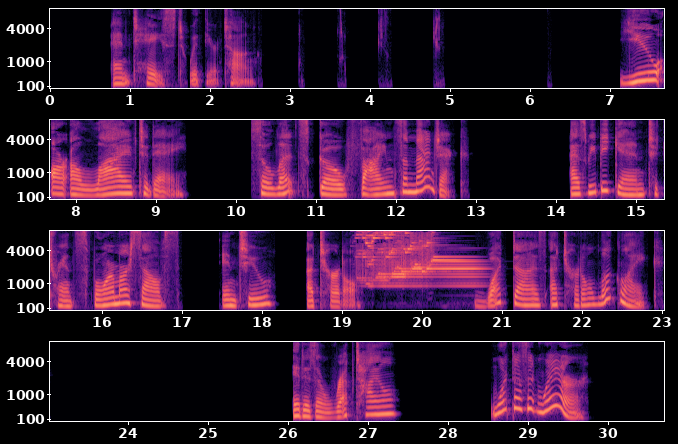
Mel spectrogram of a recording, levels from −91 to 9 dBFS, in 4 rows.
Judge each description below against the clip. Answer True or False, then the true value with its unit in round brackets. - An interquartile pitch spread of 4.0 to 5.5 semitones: True (5.0 semitones)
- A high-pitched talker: True (195 Hz)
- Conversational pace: False (75 wpm)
